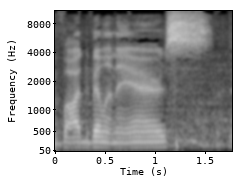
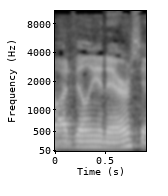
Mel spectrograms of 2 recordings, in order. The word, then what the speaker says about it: Vaudevillainaires: Come hear the song October 30th with the Vaudevillainaires. – Yes. – I just totally pronounced that wrong. – Vaudevillainaires, yeah.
